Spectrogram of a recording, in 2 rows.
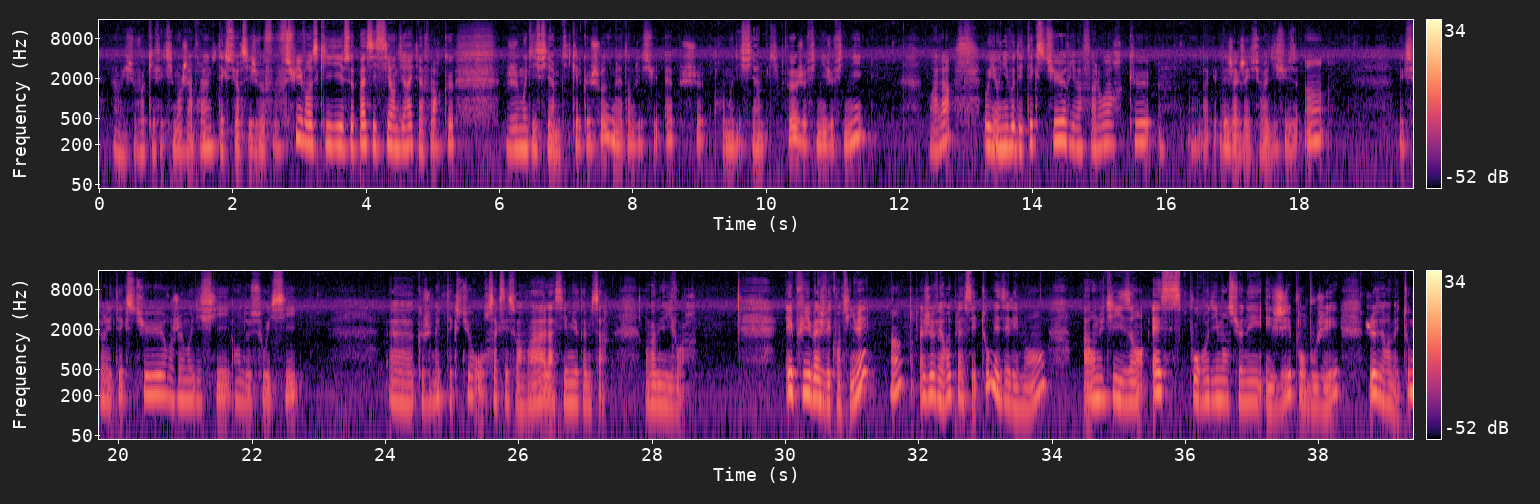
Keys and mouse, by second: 1.4 click, 6.7 s, 9.3 shift+click, 10.1 g, 11.9 shift+click, 13.5 click, 16.2 click, 17.6 click, 18.8 click, 23.0 click, 24.9 click, 26.5 middle click, 29.4 middle click, 30.1 right click, 32.0 c, 32.4 click, 36.3 right click, 36.6 middle click, 37.8 g, 38.6 click.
